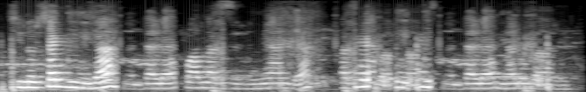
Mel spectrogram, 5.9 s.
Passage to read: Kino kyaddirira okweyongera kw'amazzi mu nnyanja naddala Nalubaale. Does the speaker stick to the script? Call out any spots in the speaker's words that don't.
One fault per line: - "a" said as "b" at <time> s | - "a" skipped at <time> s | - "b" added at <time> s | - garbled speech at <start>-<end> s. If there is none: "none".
- "okweyongera" said as "naddala" at 1.3 s
- garbled speech at 3.4-4.4 s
